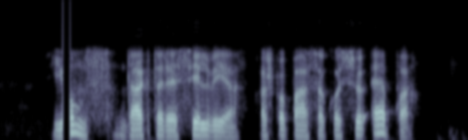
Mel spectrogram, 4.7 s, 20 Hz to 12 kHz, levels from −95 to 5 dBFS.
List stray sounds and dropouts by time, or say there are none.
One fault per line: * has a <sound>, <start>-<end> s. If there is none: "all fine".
* has a dropout, 0.6-0.7 s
